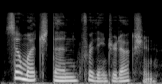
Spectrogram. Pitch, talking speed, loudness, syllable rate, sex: 180 Hz, 220 wpm, -17 LUFS, 6.0 syllables/s, female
